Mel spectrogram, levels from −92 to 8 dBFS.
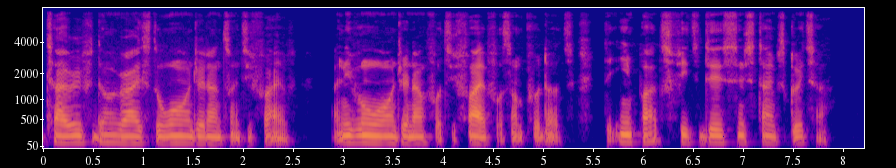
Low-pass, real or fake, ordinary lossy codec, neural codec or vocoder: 7.2 kHz; real; none; none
